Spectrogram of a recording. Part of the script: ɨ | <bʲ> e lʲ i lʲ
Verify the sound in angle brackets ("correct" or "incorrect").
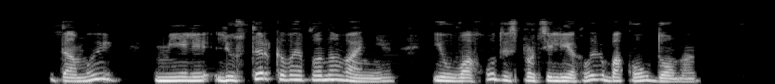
incorrect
